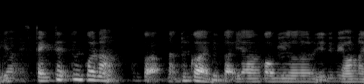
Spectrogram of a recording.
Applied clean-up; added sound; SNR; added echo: neural mask model DeepFilterNet 3.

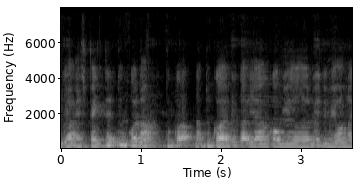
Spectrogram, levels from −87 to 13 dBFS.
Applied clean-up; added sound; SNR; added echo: neural separator model SepFormer DNS4.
